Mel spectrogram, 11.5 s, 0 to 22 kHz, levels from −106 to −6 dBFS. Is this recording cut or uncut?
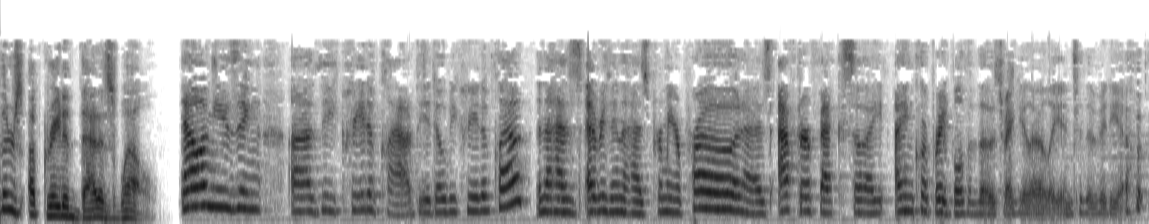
cut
